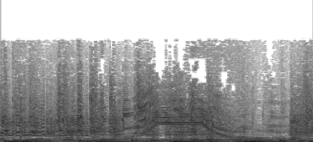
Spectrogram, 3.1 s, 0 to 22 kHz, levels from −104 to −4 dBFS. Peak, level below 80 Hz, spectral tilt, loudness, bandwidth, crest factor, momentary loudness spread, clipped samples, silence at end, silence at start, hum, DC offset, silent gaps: -4 dBFS; -24 dBFS; -3.5 dB/octave; -18 LUFS; 16 kHz; 14 dB; 4 LU; under 0.1%; 0 s; 0 s; none; under 0.1%; none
